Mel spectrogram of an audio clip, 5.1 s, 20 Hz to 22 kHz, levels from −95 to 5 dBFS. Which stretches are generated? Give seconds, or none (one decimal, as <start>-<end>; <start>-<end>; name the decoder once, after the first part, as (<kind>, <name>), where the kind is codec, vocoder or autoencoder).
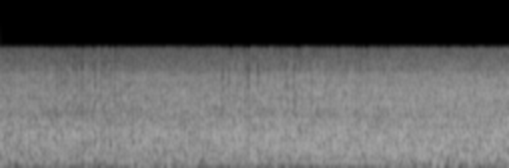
0.4-1.3 (vocoder, HiFi-GAN); 2.1-3.9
